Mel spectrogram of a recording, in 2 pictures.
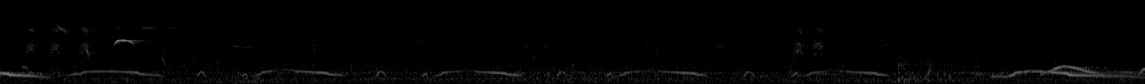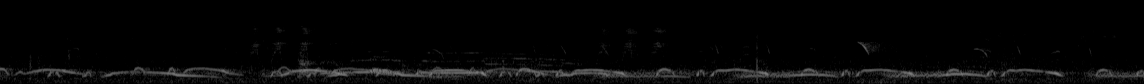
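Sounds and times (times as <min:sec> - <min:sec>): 
scaled doves calling together with arched cooing notes: 0:00.0 - 0:22.8.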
